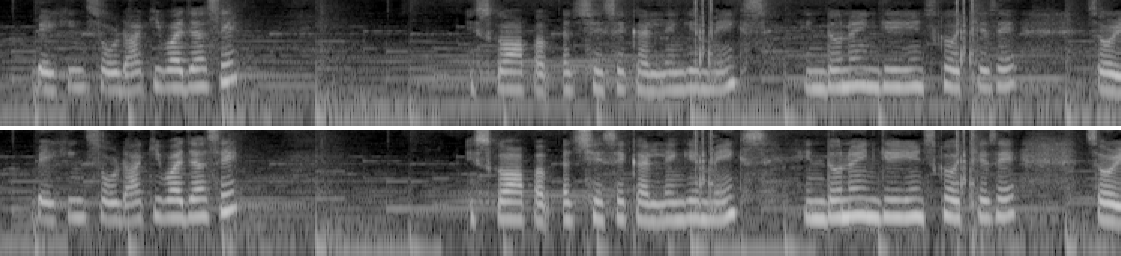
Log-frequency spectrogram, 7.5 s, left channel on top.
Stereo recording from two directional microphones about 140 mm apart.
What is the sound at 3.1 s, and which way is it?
Speech, 35° right (ahead or behind).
